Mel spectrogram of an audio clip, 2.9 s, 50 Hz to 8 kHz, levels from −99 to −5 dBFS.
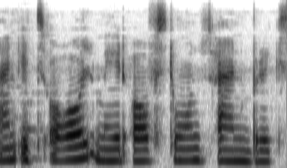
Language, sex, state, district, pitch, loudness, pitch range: English, female, Maharashtra, Gondia, 195 Hz, -18 LUFS, 185-200 Hz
